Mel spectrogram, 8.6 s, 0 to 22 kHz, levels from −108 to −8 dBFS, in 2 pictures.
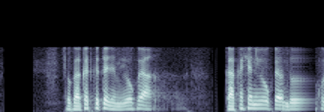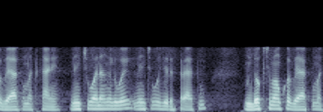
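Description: From 3.62 to 3.86 s the sound turns choppy. This is repeated packet loss (robotic sound): four short holes, the longest about 38 ms, each patched by stretching the preceding sound. Together they cover roughly 42% of that stretch, about 0.1 s lost. Unlike a single dropout, the holes are brief and the real audio keeps breaking through between them.

Just after, from 3.90 to 4.22 s, a continuous smeared buzz replaces about 0.3 s of audio, with no silent gap before the sound resumes with that part gone. A long network dropout is the likely cause. It differs from the earlier stretch in being one unbroken synthetic fill rather than rapid alternation, heard through a G.711 mu-law call path that carries nothing above 4 kHz.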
